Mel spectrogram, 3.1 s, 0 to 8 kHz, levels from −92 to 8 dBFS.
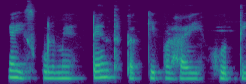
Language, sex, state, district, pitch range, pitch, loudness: Hindi, female, Uttar Pradesh, Etah, 205-230 Hz, 210 Hz, -31 LUFS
